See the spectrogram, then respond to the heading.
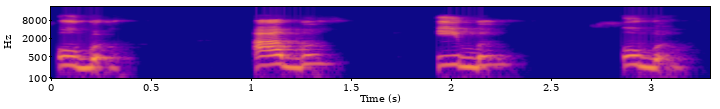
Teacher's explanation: اب دیکھیے تو با میں ایک جنبش ہو رہی ہے، اس کے بعد پلٹ کے آ رہی ہے، اس کو کہتے ہیں قلقلہ کرنا، اور یہ تبھی ہوتا ہے جب یہ با اور اس کے ساتھ اور جو دوسرے قلقلہ لیٹرز ہیں وہ ساکن ہوتے ہیں۔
